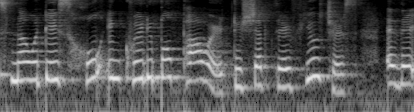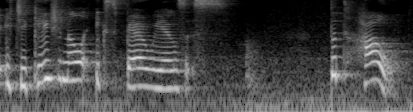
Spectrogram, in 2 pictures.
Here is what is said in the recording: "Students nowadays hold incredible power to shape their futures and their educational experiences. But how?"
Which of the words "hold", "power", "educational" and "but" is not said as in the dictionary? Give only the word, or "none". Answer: hold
